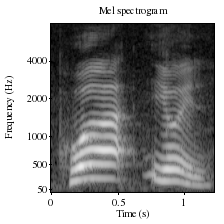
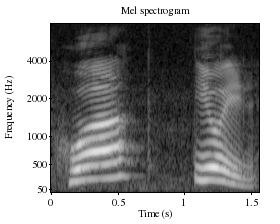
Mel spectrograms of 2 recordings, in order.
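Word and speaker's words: 화요일: হুয়া ইয়োইল পরবর্তীটা হচ্ছে হুয়া ইয়োইল অর্থ মঙ্গলবার।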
